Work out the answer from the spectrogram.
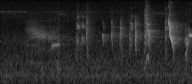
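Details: A Malaysian pied fantail perched at a waterhole in Kaeng Krachan National Park, Thailand, sings two thin slurred whistles, then a quick run of sharp, squeaky high chips over about two seconds, against faint background hiss.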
